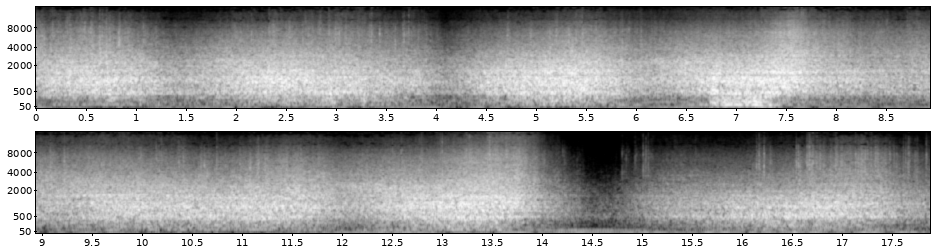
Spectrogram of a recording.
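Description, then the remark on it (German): An ocean drum, a drum meant to imitate the rushing of the sea, rolls in slow, swelling washes of rushing noise, rising and falling like waves breaking on a shore, fairly loud, with a brief pause near the end. “Und ein absoluter Hit bei meinem Sohn ist die Ocean Drum. Und das ist eine Trommel, die das Rauschen des Meeres sozusagen imitieren soll.”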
